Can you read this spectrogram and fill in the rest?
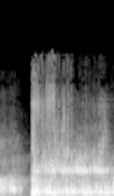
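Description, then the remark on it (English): A loud, sustained raspberry blown with the lips by a group of boys in a school class, a wet buzzing fart imitation that starts abruptly and carries on for over a second. “his boys make fart noises.”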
